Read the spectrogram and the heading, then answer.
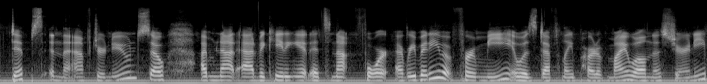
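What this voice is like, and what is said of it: Slightly hoarse voice. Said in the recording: “you probably hear a little bit of my voice being hoarse because guess what season it is now ... mama screams and has to scream louder behind the mask. So guess what? I am screaming too loud.”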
